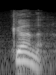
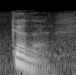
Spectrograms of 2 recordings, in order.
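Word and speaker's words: gonna: to take the tube now very often when you hear this form you hear a pronunciation like Gunna so they're going to take the tube and that's when we completely contract they are going to and it becomes GNA and often you see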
